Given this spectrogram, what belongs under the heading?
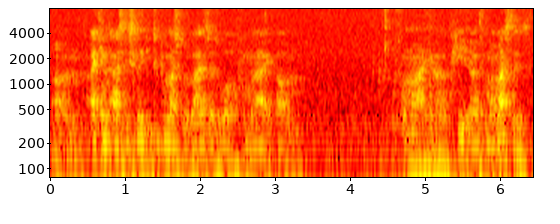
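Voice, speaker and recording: A man from France with a French accent, a guest telling his story in an interview, plain and measured with hesitations. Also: deep voice, flat delivery. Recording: roomy, distant mic, faint noise.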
